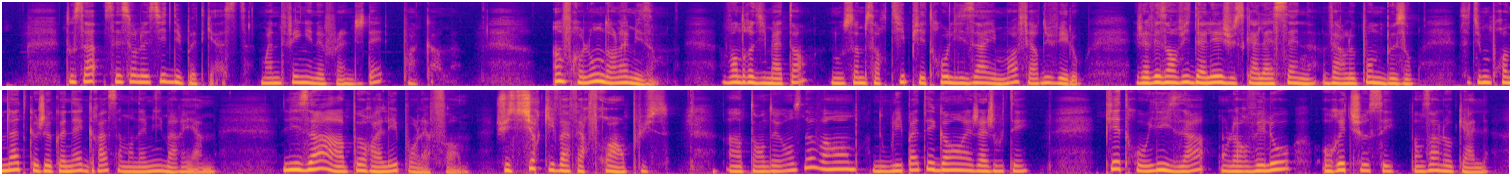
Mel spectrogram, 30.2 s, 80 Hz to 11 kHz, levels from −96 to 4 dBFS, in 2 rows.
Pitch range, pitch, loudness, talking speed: 190-230 Hz, 210 Hz, -21 LUFS, 180 wpm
